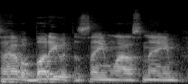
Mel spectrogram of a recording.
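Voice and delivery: ordinary talk

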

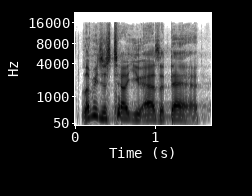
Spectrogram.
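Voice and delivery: usual speaking voice

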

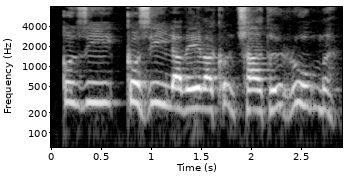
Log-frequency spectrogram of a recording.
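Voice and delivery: high, loud character voice; agitated pirate. A narrator's reading. Pirate blaming rum for Flint's face, agitated. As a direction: exclaim it high and strained.

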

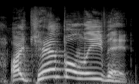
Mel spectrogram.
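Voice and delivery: loud, high disbelief; excited yell. Real, not acted. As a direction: shout it out in disbelief. Repeats line loud and high.

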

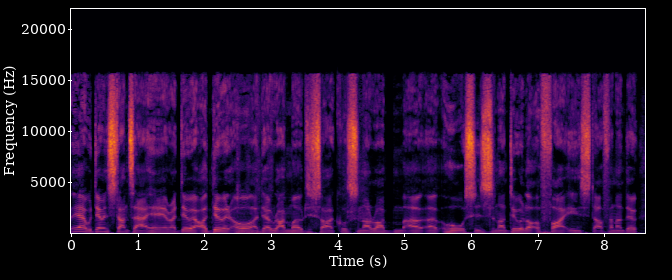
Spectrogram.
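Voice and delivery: English stuntman act; English accent. Acted. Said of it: "stuntmen from England".

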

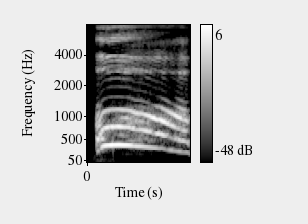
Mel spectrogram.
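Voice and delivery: O held long and high, on one smooth breath; drawn-out vowel demo. Shown as a demonstration. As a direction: sustain a clear, long О for learners. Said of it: "проговоріть".

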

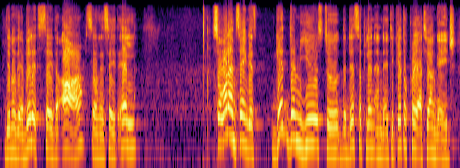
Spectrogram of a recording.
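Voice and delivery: normal talking voice

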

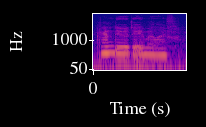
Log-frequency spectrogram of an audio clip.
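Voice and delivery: ordinary talk

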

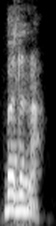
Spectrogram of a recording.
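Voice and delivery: BANANA rattled off quickly as one sound; run-together BANANA. Shown as a demonstration. Teacher showing how not to count the word, run together. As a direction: say "banana" fast with no breaks between syllables. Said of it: "You don't say banana".

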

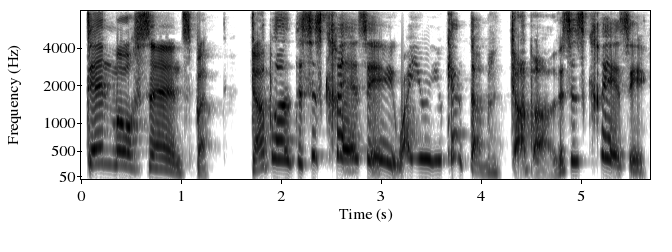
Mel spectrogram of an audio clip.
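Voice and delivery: an outraged Israeli neighbor protesting the doubled price; Israeli accent. Retold or imitated. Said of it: "Good, uh, good Israeli accent".

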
